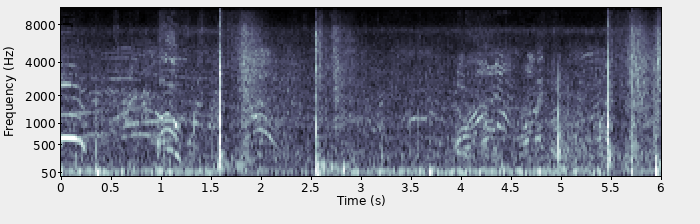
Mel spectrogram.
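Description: Fireworks whistle as they shoot up into the sky.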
